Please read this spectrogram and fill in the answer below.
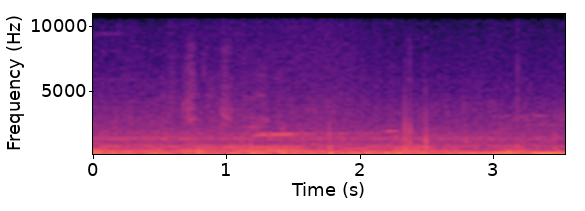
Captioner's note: speaking Spanish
